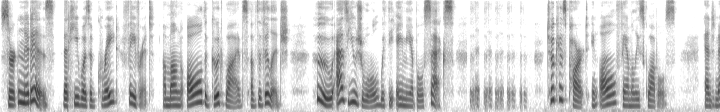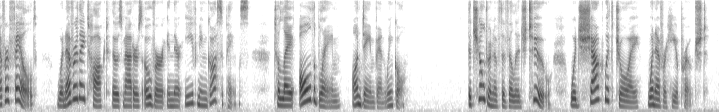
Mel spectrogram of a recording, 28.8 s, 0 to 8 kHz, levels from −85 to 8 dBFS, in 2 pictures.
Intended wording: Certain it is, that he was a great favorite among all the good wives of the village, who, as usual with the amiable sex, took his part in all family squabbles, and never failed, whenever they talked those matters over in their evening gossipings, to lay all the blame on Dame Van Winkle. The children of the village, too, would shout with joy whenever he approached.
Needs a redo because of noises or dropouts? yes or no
yes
